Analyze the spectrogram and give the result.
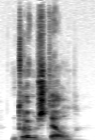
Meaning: drum set
- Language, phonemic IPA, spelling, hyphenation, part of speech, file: Dutch, /ˈdrʏm.stɛl/, drumstel, drum‧stel, noun, Nl-drumstel.ogg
